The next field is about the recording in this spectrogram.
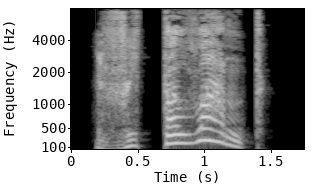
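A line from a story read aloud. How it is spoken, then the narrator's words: Exclaimed. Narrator (Russian): воскликнул Заметов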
